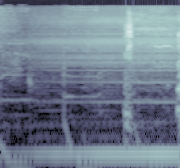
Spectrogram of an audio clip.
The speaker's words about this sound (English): This is a toothbrush. I would have put it back on the shelf and let it just sit there and vibrate.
